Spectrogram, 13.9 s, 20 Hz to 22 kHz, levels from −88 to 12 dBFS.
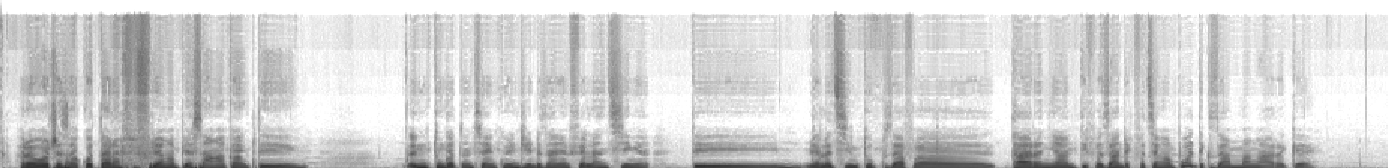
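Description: Opus compression, throughout: the speech sounds plainly grainy and rough, with upper bands noise-filled rather than detailed. This is likely Opus music mode at a rate that fits roughly 24 kbps.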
